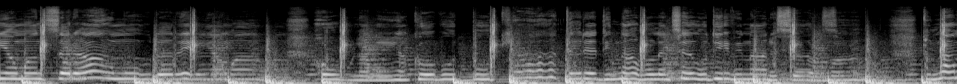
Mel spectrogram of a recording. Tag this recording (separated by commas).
Music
